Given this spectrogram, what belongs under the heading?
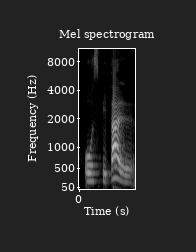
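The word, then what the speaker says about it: hospital: 얘도 쌍디귿 소리 나가지고 얘 아채가 무음이 오스피탈 하고 발음이 됩니다 자 그다음에 코알라 아고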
